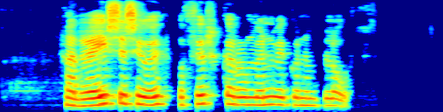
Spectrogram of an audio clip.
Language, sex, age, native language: Icelandic, female, 40-49, Icelandic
